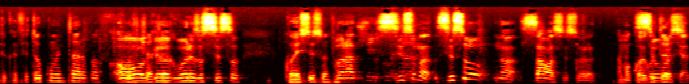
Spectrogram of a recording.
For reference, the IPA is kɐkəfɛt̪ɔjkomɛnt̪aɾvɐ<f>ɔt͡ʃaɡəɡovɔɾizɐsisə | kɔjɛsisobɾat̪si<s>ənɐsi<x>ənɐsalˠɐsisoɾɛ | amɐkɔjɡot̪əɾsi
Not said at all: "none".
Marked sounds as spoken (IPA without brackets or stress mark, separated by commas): f, s, s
